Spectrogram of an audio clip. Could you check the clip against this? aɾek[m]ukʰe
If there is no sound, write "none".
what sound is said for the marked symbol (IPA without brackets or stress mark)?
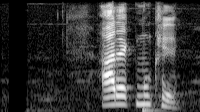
m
